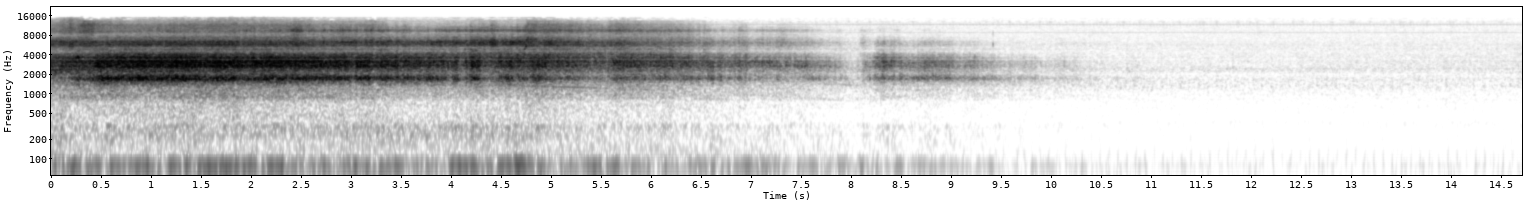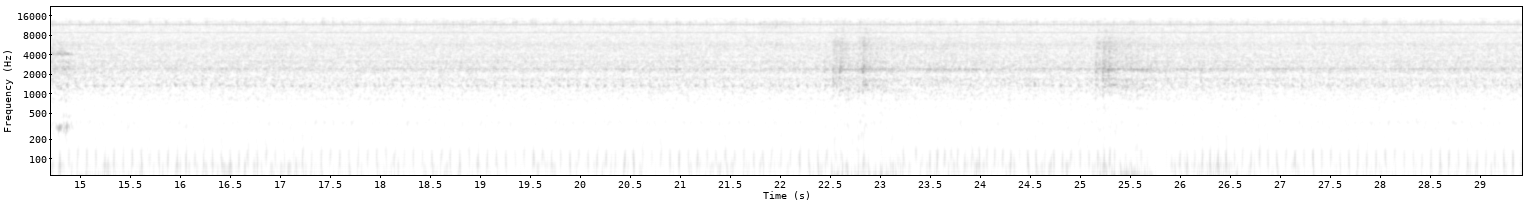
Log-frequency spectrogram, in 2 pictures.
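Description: Motorcycle riding with loud wind and road noise that dies away over the first ten seconds or so as it slows to a stop; then its engine idles quietly and steadily while stopped in traffic.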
